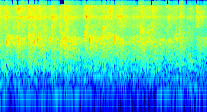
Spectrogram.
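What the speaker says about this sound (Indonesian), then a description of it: "Kita beri tepuk tangan untuk acara pagi hari ini" A crowd at a morning gathering applauds, a thick continuous wash of clapping that stays loud and even from start to finish.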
